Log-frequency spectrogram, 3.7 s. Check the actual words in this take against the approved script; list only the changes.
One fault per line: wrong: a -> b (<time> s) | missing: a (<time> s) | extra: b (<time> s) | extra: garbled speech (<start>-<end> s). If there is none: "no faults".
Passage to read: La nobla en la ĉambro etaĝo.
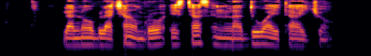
extra: ĉambro estas (1.2 s)
wrong: ĉambro -> dua (2.6 s)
